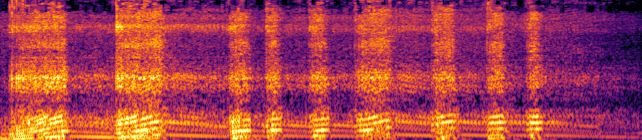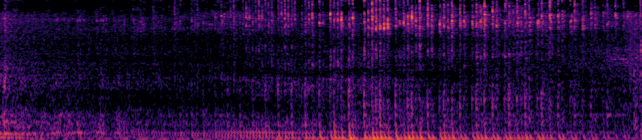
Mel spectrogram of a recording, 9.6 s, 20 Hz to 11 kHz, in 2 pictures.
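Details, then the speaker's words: VW Baja engine with Weber-style carbs replacing the Kadrons, on a 115 main jet: about a dozen throttle blips of roughly one a second that rise and fall without snap, then a lazy idle; it feels flat, and the owner plans to try a 125 main. "I'm gonna try to put a bigger main. It's got a 115. I'm gonna put a 125. See if a 125 will make it wake up again."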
